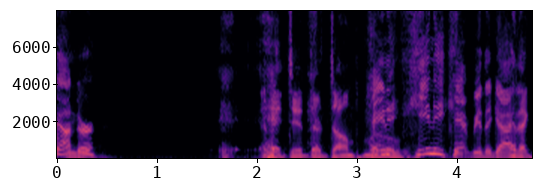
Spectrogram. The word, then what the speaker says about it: Heaney: changes a man stop baseball reference pronunciation is heaney thank you coming from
